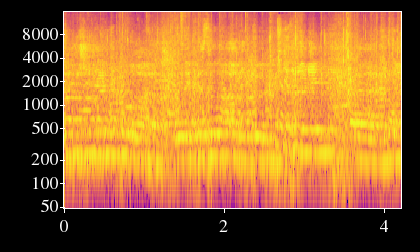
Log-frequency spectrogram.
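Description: A man's voice talking continuously over steady background crowd noise.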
